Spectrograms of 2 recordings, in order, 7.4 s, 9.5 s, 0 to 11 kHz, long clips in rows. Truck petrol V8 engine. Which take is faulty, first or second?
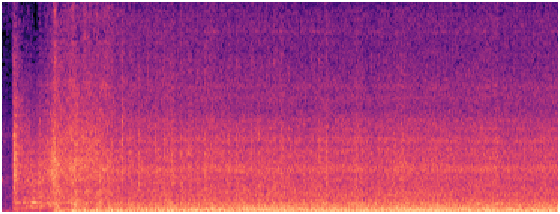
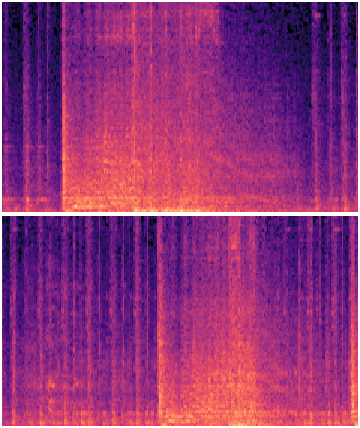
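second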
